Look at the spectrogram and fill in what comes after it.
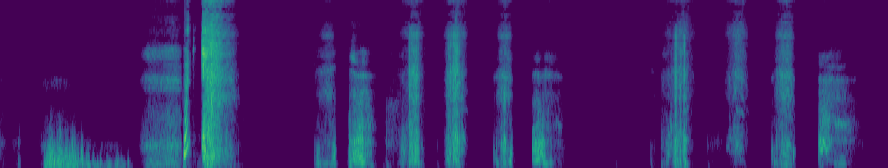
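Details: Person with a head cold, feeling sick, sneezing repeatedly and sniffing from a congested nose: a string of forceful sneezes and short sniffing bursts; sneezing.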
